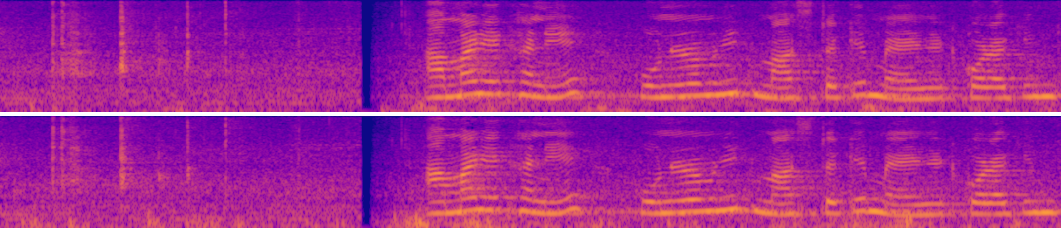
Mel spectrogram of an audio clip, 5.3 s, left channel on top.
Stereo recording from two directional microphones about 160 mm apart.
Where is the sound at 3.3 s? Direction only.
10° left (ahead or behind).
